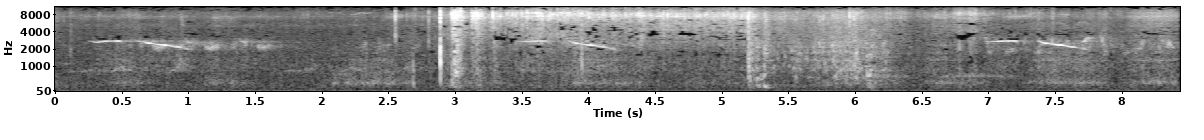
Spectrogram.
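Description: A bird calling again and again, a short note and then a downward slur about every three seconds, over a steady faint high hiss. One sharp click comes about three seconds in.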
